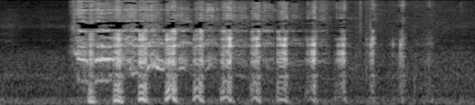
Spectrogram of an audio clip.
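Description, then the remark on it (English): A train clatters past on a city street with a fast, steady run of metallic clacks that gradually slow and fade, set against a low rumble of cars going back and forth; no one speaks. “Y'all hear the train in the background? Y'all hear the cars going back and forth?”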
